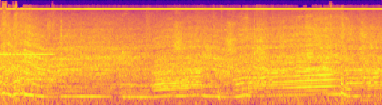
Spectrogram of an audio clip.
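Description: Radical race car engine in Assetto Corsa at Bushy Park, Barbados, droning steadily close up with rising and falling revs and shifting harmonics, running without pause through the whole stretch.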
